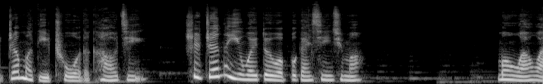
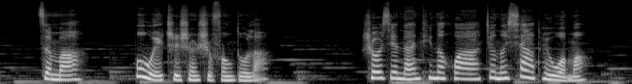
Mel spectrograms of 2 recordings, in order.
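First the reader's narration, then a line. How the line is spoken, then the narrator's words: Cool, calm, unsmiling. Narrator (Chinese): 孟婉婉笑意收敛了起来，淡淡开口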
